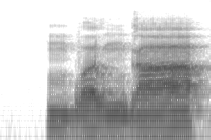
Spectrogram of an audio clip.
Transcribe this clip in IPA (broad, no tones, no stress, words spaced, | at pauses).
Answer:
mbʌlŋɡa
